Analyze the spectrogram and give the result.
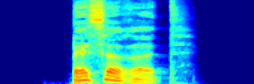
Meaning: second-person plural subjunctive I of bessern
- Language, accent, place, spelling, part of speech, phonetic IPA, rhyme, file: German, Germany, Berlin, besseret, verb, [ˈbɛsəʁət], -ɛsəʁət, De-besseret.ogg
